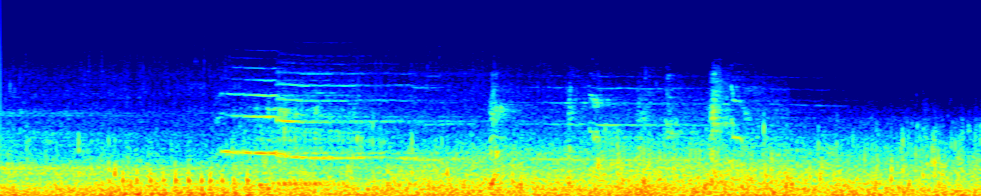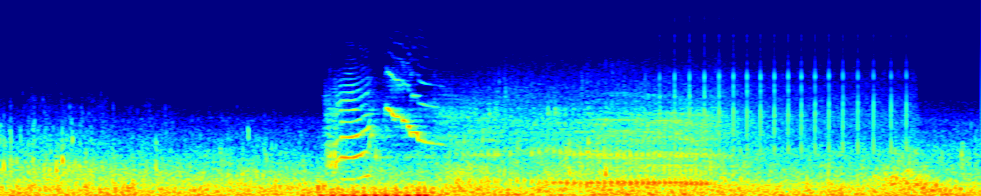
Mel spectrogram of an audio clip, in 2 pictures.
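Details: Humpback whale singing a sequence of harmonic moans, clipped upsweeps and a burst of rapid descending whoops near the end, all over a steady low ocean rumble.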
